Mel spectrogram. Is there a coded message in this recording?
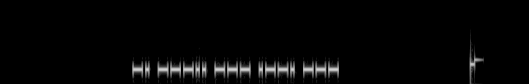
Yes: Morse code from 1.3 to 3.4 s, heard as a keyed tone, about 37 wpm, 700 Hz. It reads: N8OPO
